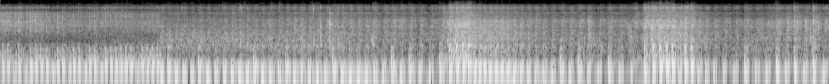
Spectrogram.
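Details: Four-wheeler engine and drivetrain swapped into a golf cart, run with the choke accidentally left out: lumpy, uneven running with irregular pulsing and rev surges. Rough running with choke on; fine once corrected.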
